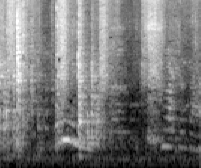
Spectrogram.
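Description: A few sharp clinks and clatters, like dishes or utensils being handled. They come close together in the first second and once more about three-quarters of the way through.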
